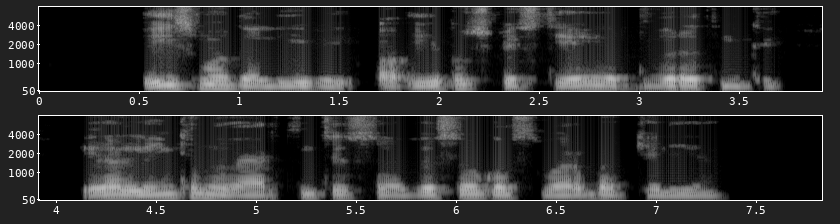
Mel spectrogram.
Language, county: Lithuanian, Vilnius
